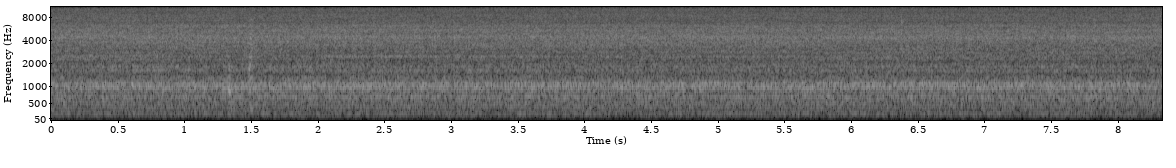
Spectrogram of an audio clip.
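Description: Steady whirring of a fan running without change, with a constant hum under a broad rush of air.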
